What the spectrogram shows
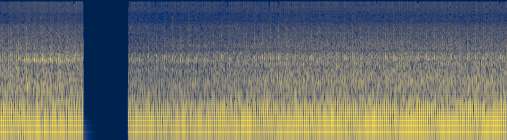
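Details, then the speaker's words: Engine at heavy, lumpy low idle with an uneven chuff and a choked, muffled note; the turbo's intake side spins but its exhaust side is seized, blocking the exhaust outlet. "Pokażę wam co się dzieje jak jest zablokowany wylot spalin"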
